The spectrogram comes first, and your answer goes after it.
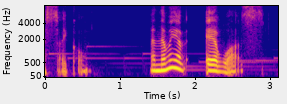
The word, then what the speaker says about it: Eihwaz: And then we have Eihwaz. Eihwaz.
